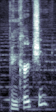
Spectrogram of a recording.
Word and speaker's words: Pincurchin: Pincurchin? I've never known how to pronounce this guy's name. Pincurchin, like a pin cushion, but it's also an urchin.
